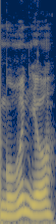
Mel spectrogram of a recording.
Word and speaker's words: Mourinho: Hinweis 3 wäre gewesen, 2009 kam es zu einem Leihgeschäft mit Inter Mailand, der damalige Trainer José Mourinho.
